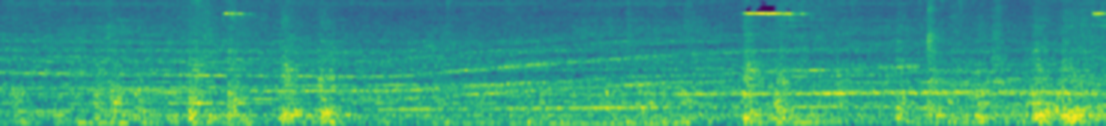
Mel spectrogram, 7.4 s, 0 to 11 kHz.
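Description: E231 series EMU with Hitachi IGBT-VVVF traction equipment running under power: the motor and inverter whine rises slowly in pitch as the train gathers speed, over the steady rumble of wheels on rail with a few sharp clicks at rail joints.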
